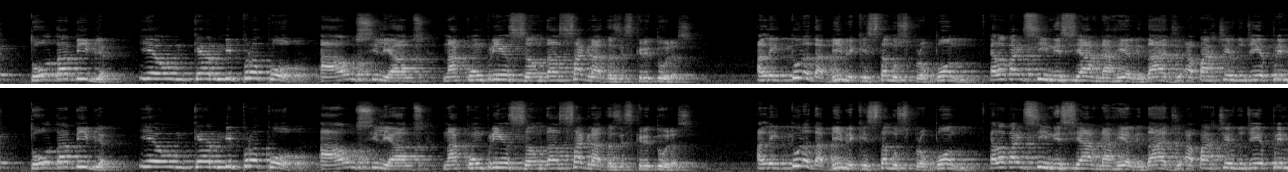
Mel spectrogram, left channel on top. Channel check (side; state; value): both; normal; correlation 0.79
